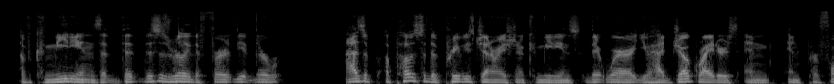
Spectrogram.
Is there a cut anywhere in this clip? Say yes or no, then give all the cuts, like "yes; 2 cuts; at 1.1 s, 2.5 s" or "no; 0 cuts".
yes; 1 cut; at 2.5 s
